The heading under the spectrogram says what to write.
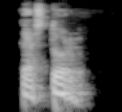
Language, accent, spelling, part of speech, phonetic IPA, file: Catalan, Valencia, castor, noun, [kasˈtoɾ], LL-Q7026 (cat)-castor.wav
- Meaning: beaver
